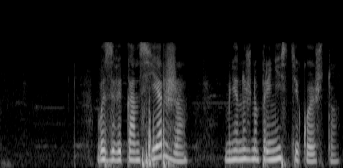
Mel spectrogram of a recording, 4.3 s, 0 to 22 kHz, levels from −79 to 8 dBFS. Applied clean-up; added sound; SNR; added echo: none; none; none; none.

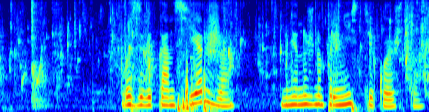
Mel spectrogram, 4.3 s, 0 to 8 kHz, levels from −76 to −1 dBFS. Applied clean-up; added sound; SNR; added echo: none; Bathtub (filling or washing) / Water; 16 dB; none.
